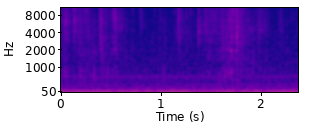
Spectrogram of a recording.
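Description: Faint, scattered crinkling of a plastic packet of dried figs being handled and turned over.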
